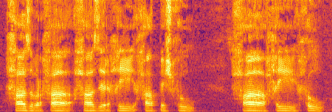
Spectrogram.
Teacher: ہا گلے کے درمیان صدا ہوتا ہے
